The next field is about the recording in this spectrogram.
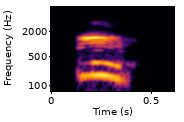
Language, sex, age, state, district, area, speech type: Urdu, male, 18-30, Uttar Pradesh, Balrampur, rural, conversation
